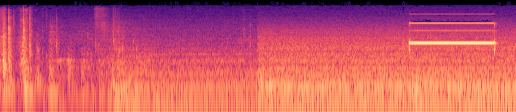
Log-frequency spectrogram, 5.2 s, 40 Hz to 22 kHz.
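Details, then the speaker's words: Audi A4 B8: a quiet cabin, then one steady high chime under a second after the key goes in. This is the ignition lock defective warning, and the key symbol stays lit. Cleaning the key only helped briefly; the fix is replacing the ignition switch, part 8K0-909-131-D. "that is the issue right there ignition lock defective and then the key symbol stays lit continuously"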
